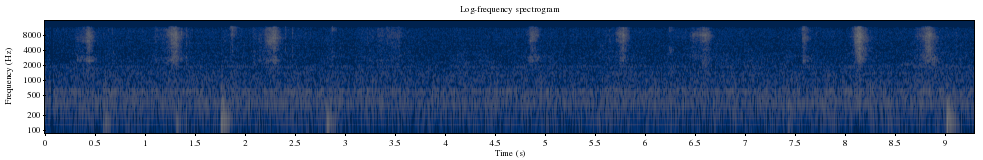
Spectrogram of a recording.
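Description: A metal craft blade slices and scrapes through a small solid block of purple and yellow kinetic sand held in the hand, gripped by fingers with long yellow nails. Quiet, soft gritty strokes bring short bright hissing scrapes, some with dull low thumps, over a faint steady low hum.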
